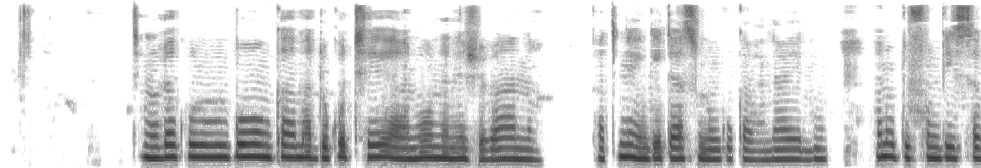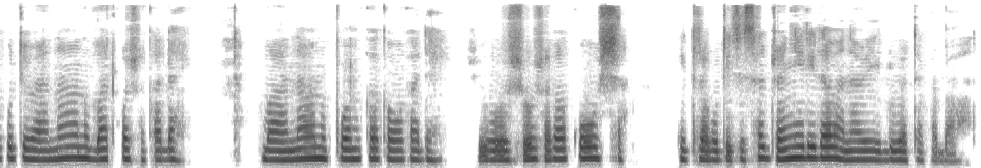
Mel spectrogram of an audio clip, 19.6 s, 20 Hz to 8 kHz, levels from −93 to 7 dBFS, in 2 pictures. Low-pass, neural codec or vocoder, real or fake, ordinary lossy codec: 7.2 kHz; none; real; AAC, 32 kbps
